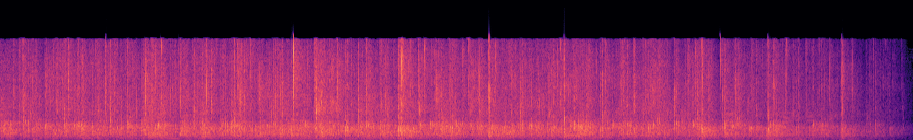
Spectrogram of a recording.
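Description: Audience applauding, a dense steady clapping that fades away near the end and then cuts off.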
